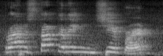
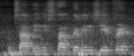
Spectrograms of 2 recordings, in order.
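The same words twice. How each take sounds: First: "from stuttering shepherd" pitched high, slower and louder, like a point heading; heading read out with emphasis. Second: Said in the usual way. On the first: Shown as a demonstration. Pastor announcing his second point to the congregation, raised and slow.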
